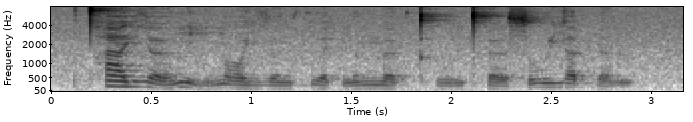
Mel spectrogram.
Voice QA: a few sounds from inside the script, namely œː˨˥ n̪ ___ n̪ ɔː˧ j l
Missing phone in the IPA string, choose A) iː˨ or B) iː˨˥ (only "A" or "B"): B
